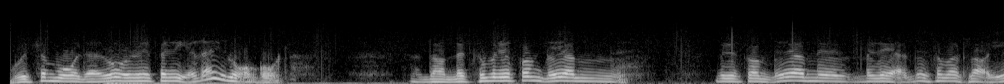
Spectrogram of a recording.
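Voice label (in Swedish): Svärta Södermanland, dialekter; Folkminnen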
